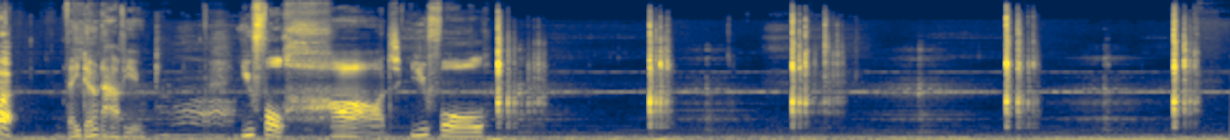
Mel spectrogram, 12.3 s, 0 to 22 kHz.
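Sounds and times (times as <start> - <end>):
speech: 0.0 - 1.6, 2.4 - 5.1
low rumble: 0.0 - 12.2
dice clattering and rattling onto a hard surface: 5.0 - 5.5, 6.5 - 6.8, 7.9 - 8.4, 10.1 - 10.4, 11.8 - 12.0.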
